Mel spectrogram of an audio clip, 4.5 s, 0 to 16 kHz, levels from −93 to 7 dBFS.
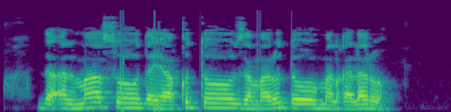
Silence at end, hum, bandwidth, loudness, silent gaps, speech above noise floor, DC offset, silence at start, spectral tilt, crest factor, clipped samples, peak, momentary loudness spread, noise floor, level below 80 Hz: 0.6 s; none; 9.2 kHz; -13 LUFS; none; 59 dB; under 0.1%; 0.4 s; -7 dB/octave; 14 dB; under 0.1%; 0 dBFS; 4 LU; -72 dBFS; -50 dBFS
